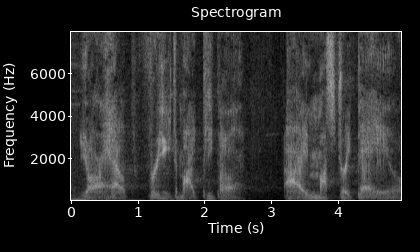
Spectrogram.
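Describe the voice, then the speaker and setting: Growling in a put-on character voice, a man speaks at a very slow pace. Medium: video game. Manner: grim, resolute.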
